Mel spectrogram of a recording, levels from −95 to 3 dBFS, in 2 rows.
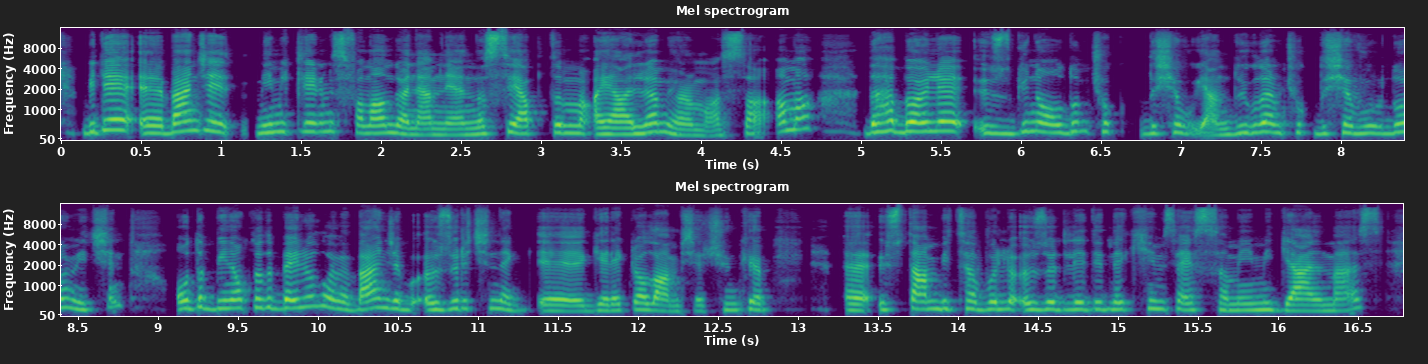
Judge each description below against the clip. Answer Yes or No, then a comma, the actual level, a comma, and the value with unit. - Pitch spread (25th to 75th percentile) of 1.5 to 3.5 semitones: No, average, 4.3 semitones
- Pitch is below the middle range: No, high, 240 Hz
